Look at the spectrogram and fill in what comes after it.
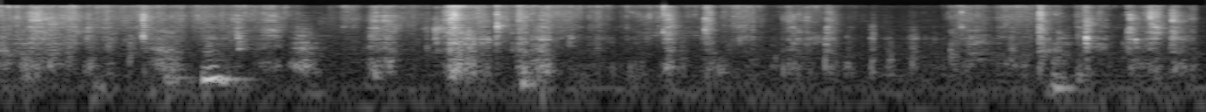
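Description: Close-up mouth sounds of eating braised beef tendon: chewing and lip-smacking with many short wet clicks, and a brief low hum about a second in.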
